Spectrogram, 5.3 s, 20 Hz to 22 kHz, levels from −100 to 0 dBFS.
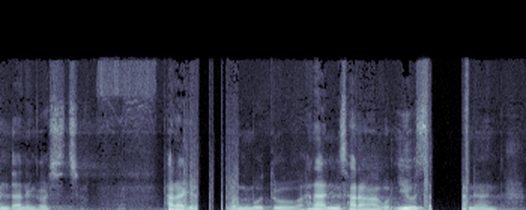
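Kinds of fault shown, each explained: Intermittent contact: a loose connection in the cable or plug briefly breaks the signal path, so the speech drops out with crackle at each edge, once around 1.83 to 2.37 s and again around 4.23 to 4.67 s, each break lasting roughly 0.3 s.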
